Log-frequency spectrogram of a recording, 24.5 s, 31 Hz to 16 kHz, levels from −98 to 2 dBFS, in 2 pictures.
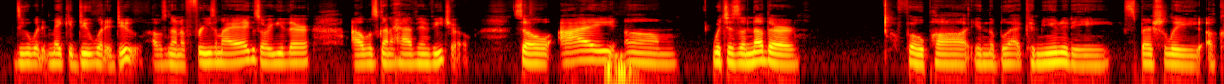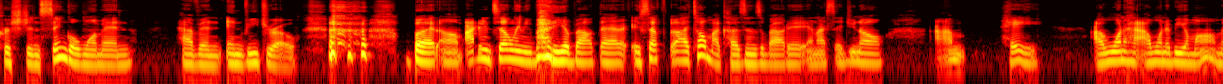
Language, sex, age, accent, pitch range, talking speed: English, female, 20-39, American, 135-155 Hz, 185 wpm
